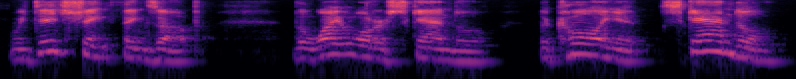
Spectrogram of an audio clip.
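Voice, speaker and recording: A man's voice: fairly high pitch, sing-song, unhurried, husky, heavily acted, low-quality recording. A man playing an encouraging young journalist, insistent and coaxing, in an amateur script table read. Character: encouraging young male journalist, supportive drinking companion.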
